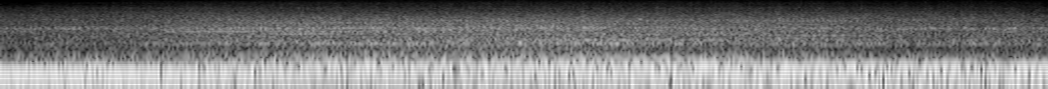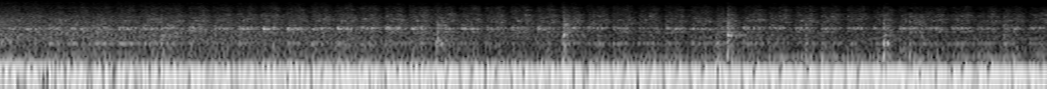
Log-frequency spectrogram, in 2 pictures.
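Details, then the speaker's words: Fox body Mustang at idle. Steady low idle broken by sharp, irregular pops, a new symptom. Suspected spark issue: a plug firing only intermittently so the cylinder fills with fuel; not confirmed. "so you hear that pop typically that's going to be a spark issue i mean the spark plug is not firing all the time it's probably firing every other time or something like that"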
